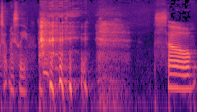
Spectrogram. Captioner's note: laughs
